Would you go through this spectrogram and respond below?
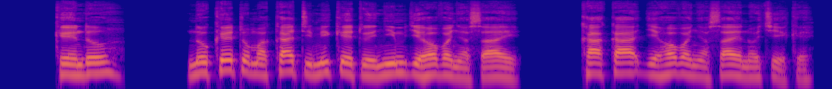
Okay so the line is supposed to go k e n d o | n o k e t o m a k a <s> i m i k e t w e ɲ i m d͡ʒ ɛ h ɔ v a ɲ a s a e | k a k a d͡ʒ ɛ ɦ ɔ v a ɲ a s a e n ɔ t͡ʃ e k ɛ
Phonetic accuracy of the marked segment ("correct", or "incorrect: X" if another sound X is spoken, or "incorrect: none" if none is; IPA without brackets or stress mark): incorrect: t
